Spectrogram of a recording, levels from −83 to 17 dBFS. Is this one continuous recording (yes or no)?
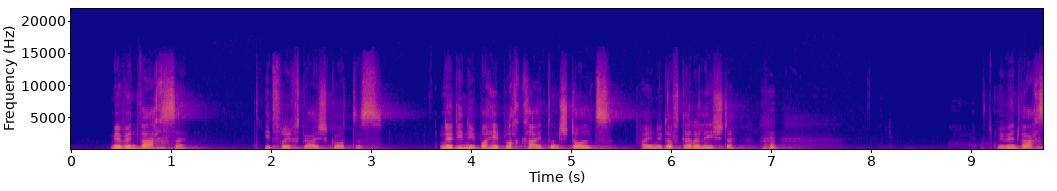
no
